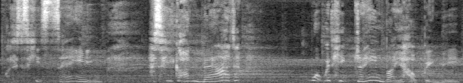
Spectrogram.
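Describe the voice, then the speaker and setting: A woman voicing an earnest, distraught young captive warrior in an anime game dub, halting and intense. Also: high voice, very animated, heavily acted. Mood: troubled, reflective. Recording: echoey hall reverb, music behind.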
